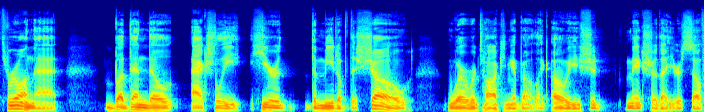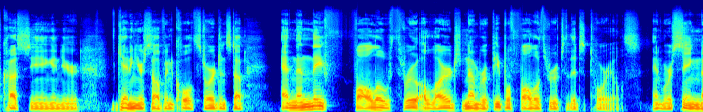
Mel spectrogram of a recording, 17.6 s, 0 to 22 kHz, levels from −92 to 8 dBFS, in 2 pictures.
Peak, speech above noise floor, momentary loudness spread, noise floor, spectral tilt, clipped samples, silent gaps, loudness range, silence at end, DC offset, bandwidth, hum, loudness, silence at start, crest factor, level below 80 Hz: -2 dBFS; 35 dB; 10 LU; -51 dBFS; -7 dB/octave; under 0.1%; none; 2 LU; 0 s; under 0.1%; 14 kHz; none; -17 LUFS; 0 s; 16 dB; -38 dBFS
